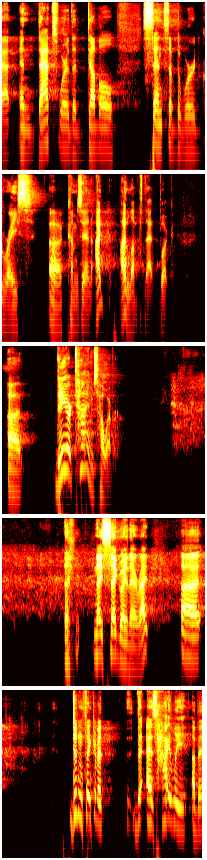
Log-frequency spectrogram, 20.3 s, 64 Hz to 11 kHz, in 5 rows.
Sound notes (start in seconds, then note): 11.4 laughter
